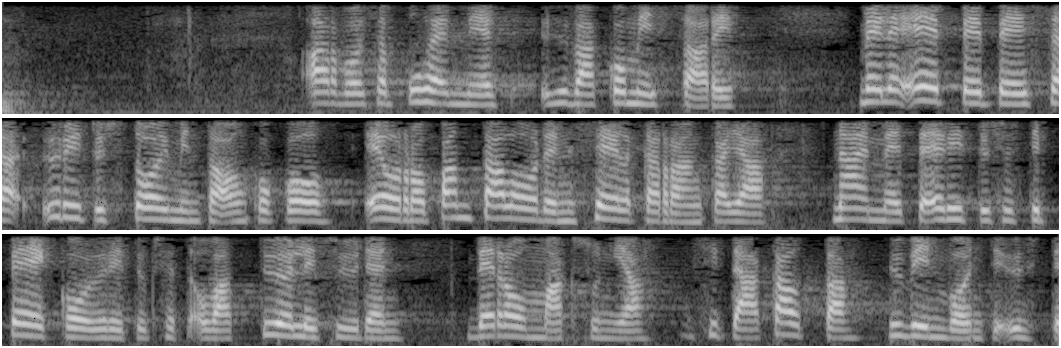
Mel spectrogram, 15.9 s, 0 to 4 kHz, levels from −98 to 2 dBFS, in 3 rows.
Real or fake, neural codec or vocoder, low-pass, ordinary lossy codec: real; none; 3.6 kHz; none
